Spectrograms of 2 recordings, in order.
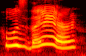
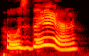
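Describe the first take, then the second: First: High, frail granny; a frail old lady calling through the door; old grandmother voice. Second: Lightly high fake old lady; wolf in bed pretending to be grandmother; wolf faking granny. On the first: Grandmother answering the knock, high and frail. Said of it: "asked the grandmother". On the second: Wolf answering the knock in a mild granny voice. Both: A narrator's reading.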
